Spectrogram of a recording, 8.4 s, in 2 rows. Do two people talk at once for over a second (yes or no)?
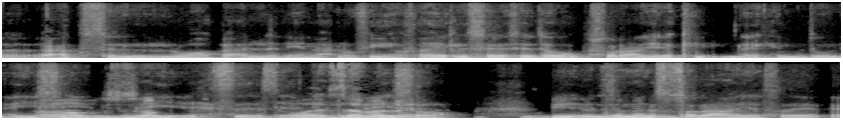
yes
